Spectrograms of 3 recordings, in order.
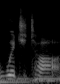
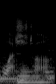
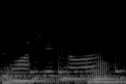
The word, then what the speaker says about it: Ouachita: Back in Texas, everybody pronounces it Wichita, but really, it's Washita. Washita. Washita. How would you pronounce it? Washita.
